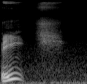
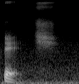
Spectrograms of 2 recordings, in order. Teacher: one sound, E, is a long English vowel sound, and the sound I is a short English vowel sound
